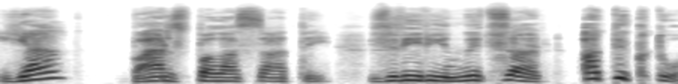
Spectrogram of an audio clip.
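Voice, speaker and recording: A woman's put-on character voice at a medium pitch and a very slow pace. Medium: read story. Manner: boastful yet easily scared.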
